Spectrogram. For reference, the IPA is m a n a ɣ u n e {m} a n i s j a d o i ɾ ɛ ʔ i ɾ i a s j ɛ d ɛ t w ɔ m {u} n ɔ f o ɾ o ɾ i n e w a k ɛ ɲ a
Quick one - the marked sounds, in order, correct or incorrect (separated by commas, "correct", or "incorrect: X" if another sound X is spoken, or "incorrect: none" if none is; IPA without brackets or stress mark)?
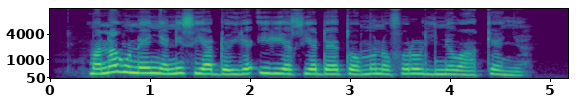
incorrect: ɲ, incorrect: o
